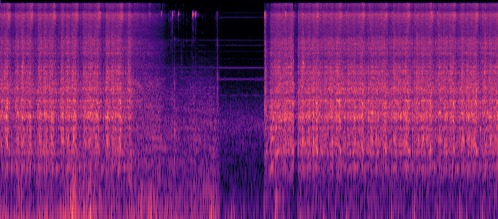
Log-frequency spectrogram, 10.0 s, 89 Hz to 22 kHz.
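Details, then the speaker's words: MK2 Audi TT with cylinder 1 misfire (P0301), compression test cranking with fuel pump relay removed: steady, even cranking about two beats per second, no uneven drag; equal compression, all four cylinders reading about 100 against roughly 150 thought to be expected. "So that's telling me we've got equal pressure on all 4 cylinders."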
